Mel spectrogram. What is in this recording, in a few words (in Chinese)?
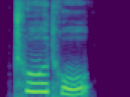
"出土", Chinese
